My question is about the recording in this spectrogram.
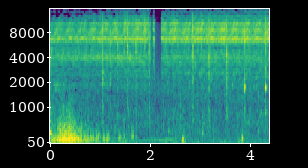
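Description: Quiet outdoor background: a low rumble in the first half-second, then a faint steady hiss with a few soft clicks.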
